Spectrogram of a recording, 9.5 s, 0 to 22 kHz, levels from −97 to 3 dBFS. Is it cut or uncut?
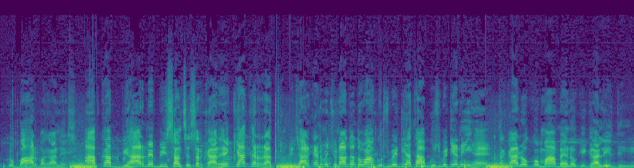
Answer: cut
